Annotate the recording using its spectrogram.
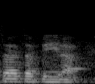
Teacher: जब ये स सपेरा वाला स बोलोगे तो ये दांत से जीभ टकराती है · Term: दंत्य स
